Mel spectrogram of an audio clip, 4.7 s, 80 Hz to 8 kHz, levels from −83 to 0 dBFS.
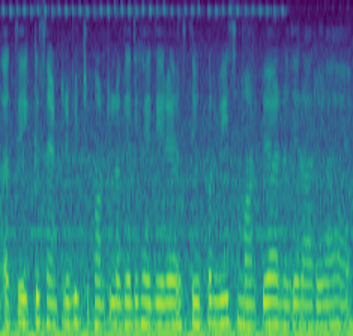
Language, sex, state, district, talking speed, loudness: Punjabi, female, Punjab, Fazilka, 240 wpm, -16 LUFS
